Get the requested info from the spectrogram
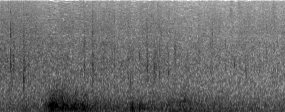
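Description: A low rumble swells about a second in and dies away over the next two seconds, with a second short thump near the two-second mark, over a faint patter.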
